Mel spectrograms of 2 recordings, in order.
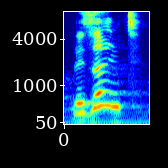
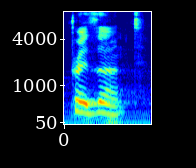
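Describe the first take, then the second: First: The stress is on the second syllable. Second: The stress is on the first syllable. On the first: It is a verb. "We usually stress the second syllable if the word is verb" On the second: It is a noun or an adjective. "we usually stress the first syllable with noun or an adjective"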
